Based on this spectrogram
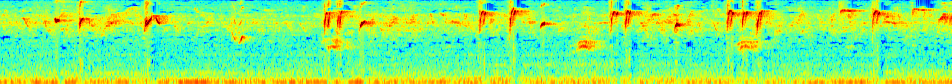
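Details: Sunbird known as konin, purple-throated sunbird, singing with rich fill in nagen style for training contest birds. Sharp high chips repeated at short intervals, mixed with brief lower slurred notes.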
